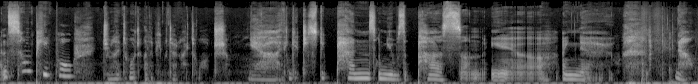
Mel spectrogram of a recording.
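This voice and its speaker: A cheeky British female couples therapist, played by a woman in an ASMR roleplay. She speaks in soft whispers on the lower side, with plenty of swoops in pitch. She is blunt and nosy, rambling through hesitant, muttered asides.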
